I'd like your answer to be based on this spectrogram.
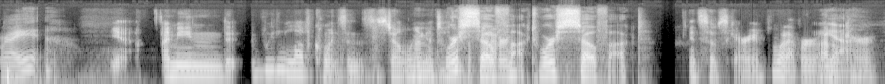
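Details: Adult woman speaking; ordinary speech.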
